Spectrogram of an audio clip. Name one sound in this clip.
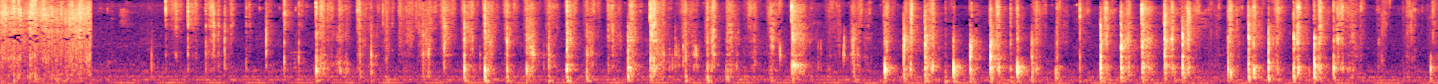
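A wooden spatula squelches and taps as ground meat is mixed in a bowl.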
